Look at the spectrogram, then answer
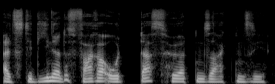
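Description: A man takes on the role of a grandfather, calmly reading a Bible story aloud as a storyteller in a children's audio drama. His voice is natural and mid-range, and he speaks at a normal speed.

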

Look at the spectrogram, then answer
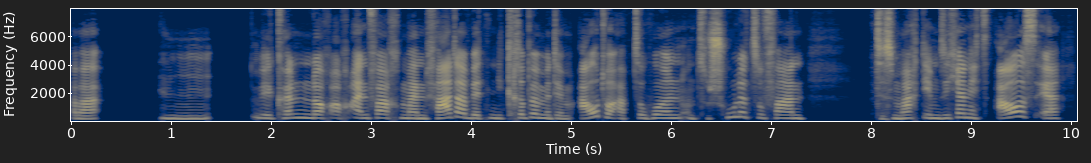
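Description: Woman reading as an enthusiastic schoolgirl, bubbly, fairly high, dry close sound. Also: moderate pace, fairly bright tone, dry recording, close to an everyday voice. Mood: hesitant. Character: eager cheerful schoolgirl. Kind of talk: audiobook reading.

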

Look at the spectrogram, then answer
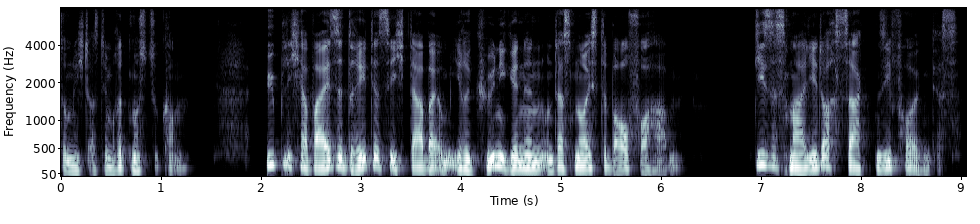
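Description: A man narrating a children's animal story in a calm, measured storytelling manner. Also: fairly low pitch, gravelly. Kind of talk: scripted audiobook narration.

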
